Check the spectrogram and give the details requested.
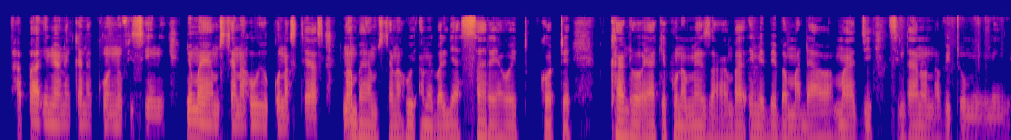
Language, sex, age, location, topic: Swahili, male, 25-35, Wajir, health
